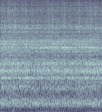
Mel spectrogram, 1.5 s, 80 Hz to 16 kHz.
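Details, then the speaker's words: Centrifugal pump at nearly 4 bar with the valve opened, running at the end of its pump curve: steady hissing rush with fast gravelly ticking like marbles in the pump casing, from cavitation. "pump is running at the end of his curve and you can clearly hear the ticking sound like marbles in the pump house."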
